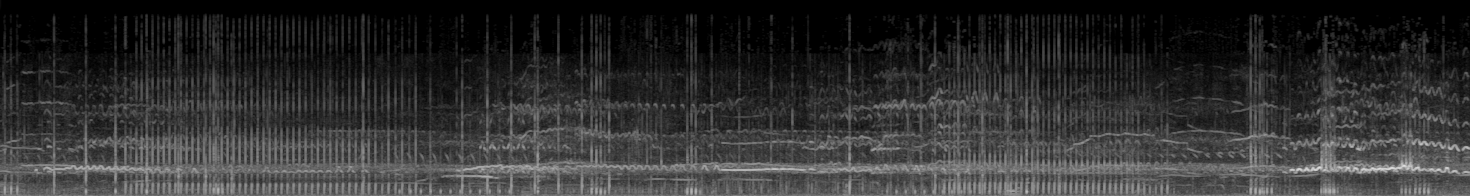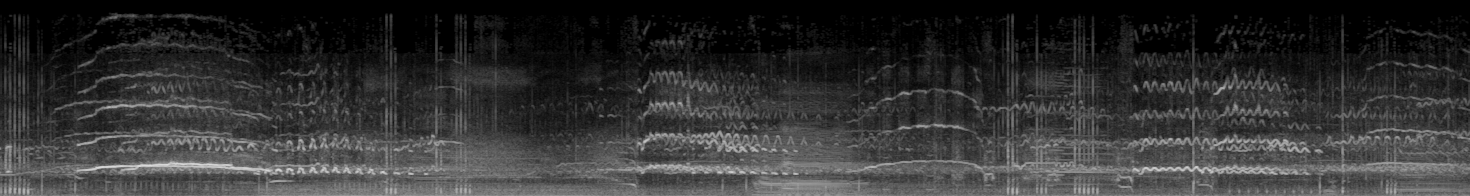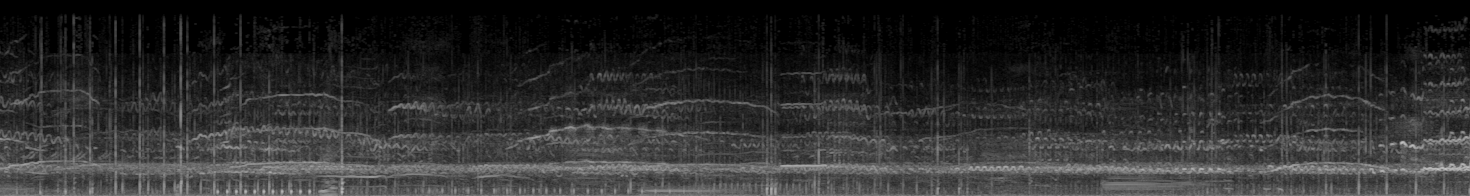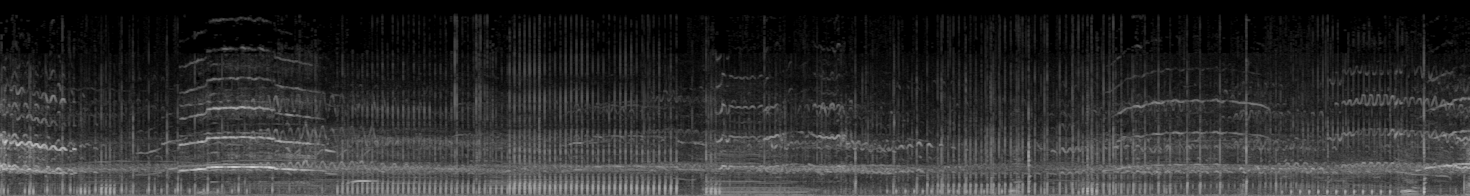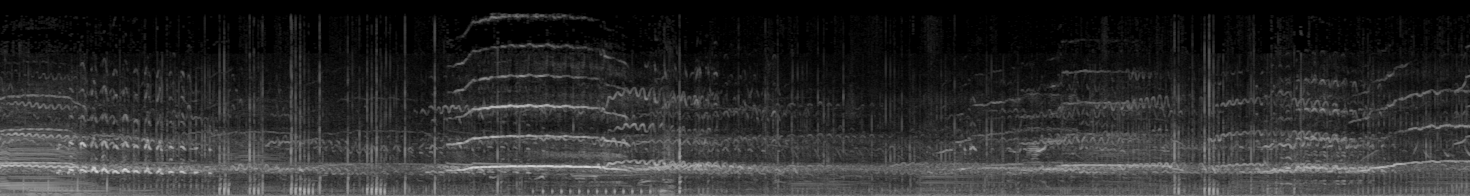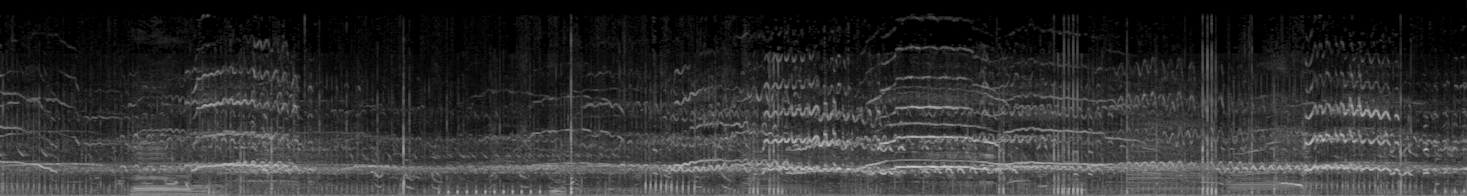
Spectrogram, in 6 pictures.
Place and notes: United States Minor Outlying Islands - Laysan albatross dance soundscape ...
Laysan albatross dance soundscape ... Sand Island ... Midway Atoll ... laysan calls and bill clapperings ... background noise from buggies ... open lavalier mics ... warm ... slightly blustery morning ...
